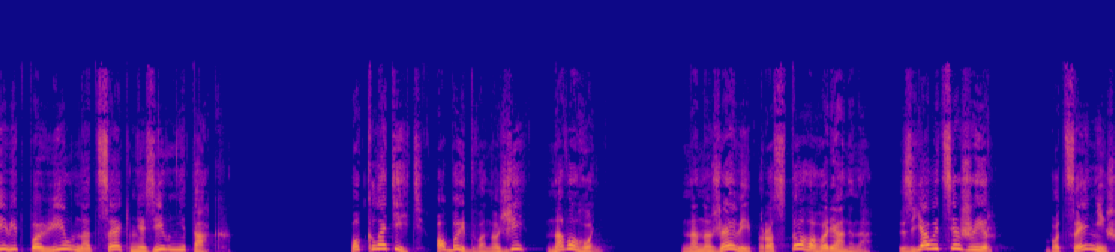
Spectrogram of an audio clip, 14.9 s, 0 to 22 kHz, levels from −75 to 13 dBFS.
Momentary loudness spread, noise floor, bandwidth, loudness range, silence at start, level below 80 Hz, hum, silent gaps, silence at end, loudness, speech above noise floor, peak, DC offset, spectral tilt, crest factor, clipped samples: 10 LU; under -90 dBFS; 16.5 kHz; 4 LU; 0 s; -50 dBFS; none; 3.32-4.68 s, 8.44-9.08 s, 11.93-11.97 s, 13.72-13.93 s; 0 s; -15 LUFS; over 75 dB; 0 dBFS; under 0.1%; -5.5 dB/octave; 16 dB; under 0.1%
